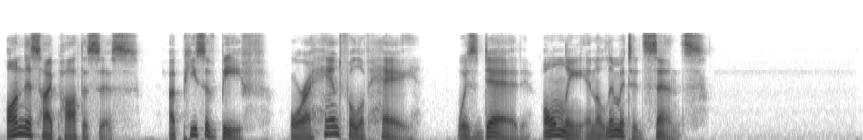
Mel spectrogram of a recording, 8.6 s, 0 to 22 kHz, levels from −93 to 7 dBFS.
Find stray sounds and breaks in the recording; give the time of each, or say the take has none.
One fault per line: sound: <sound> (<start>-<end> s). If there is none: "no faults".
no faults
